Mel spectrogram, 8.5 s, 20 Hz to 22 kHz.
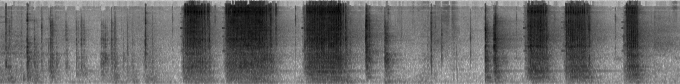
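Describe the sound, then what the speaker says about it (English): A hand ratchet with a 14mm socket tightens nylon lock nuts on an Air Lift air helper spring setup, giving bursts of rapid close clicking in repeated strokes with short pauses between. "Now we're going to take a 14mm socket and tighten down each of these nuts evenly."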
